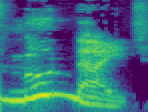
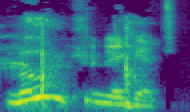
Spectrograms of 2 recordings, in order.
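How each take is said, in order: First: Knight is said as one syllable, k silent. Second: Knight is said with two syllables, sounding the k. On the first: It is the usual way people say the name. "I thought it was Moon Knight" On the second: It is claimed to be the Egyptian pronunciation. "it's pronounced Moon Knigget"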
